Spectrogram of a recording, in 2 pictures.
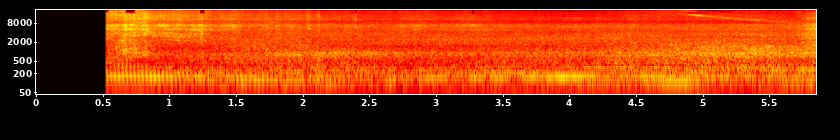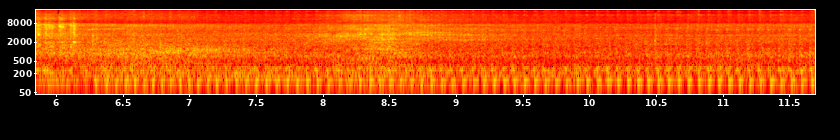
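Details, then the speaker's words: Old Yamaha R15 (Exciter engine) that stumbled and ran rich from an aftermarket injector, refitted with the stock exhaust; earlier idle was about 1,000–1,100 rpm versus 1,700–1,800 spec. Now a steady, even fast putter with no lumpy beat: normal idle. "นี่คือรอบเครื่องปกติอันนี้คือรอบเครื่องปกตินะประมาณนี้"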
